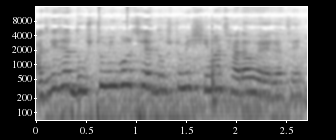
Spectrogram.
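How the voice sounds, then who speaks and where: High quick-talking young mom vlogging at home, chatty, goes sing-song with her kid. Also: lively intonation, background noise. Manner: chatty, switches to sing-song baby talk with her toddler. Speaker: vlogger and mother. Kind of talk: casual family vlog narration. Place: family home.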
